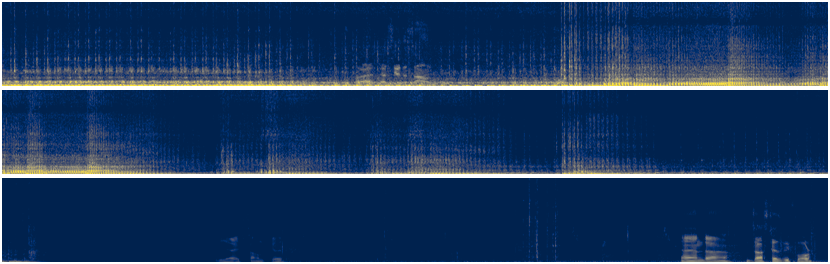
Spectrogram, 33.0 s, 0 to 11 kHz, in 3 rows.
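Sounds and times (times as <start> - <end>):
motorcycle engine revving: 0.0 - 22.6.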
